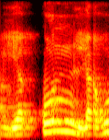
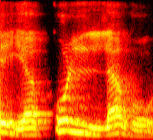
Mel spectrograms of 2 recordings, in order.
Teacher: نون جو ہے یہ گرامیٹیکلی لکھا ہوا ہوگا لیکن اسے پڑھا نہیں جائے گا. اس کو آپ یکن لہو نہیں پڑھیں گے، لکھیں گے ضرور چونکہ گرامیٹیکل لکھنا ضروری ہے، لیکن پڑھیں گے یکل لہو. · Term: ادغام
